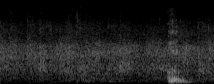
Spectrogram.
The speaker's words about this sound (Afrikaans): Kerkfamilie, kan ek vra met 'n lekker hande klap. Kom ons verwelkom ons aanlyn gehoor.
